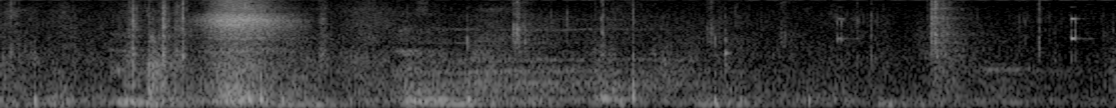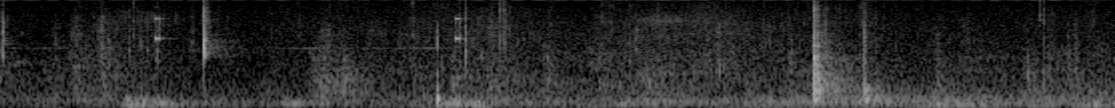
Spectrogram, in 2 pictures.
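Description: Papers rustle and objects clack on desks.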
